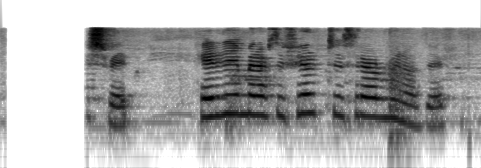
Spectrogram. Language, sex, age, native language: Icelandic, male, 14, Icelandic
